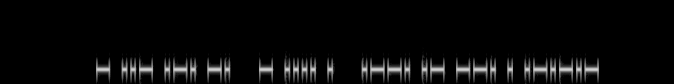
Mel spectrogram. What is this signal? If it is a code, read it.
Morse code, heard as a keyed tone, about 28 wpm, 700 Hz. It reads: TURN THE PAGE.
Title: Sentences from Top 1000 Words - Review Part 1 - 28wpm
